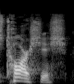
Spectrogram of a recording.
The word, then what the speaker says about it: Tarshish: I said, surely there's a better way to pronounce that. There's not. It's Tarshish. Now, that's modern day.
